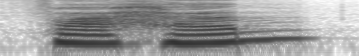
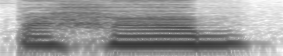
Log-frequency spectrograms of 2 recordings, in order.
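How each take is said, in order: First: It begins with an f sound. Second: It begins with a p sound. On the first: The foreign sound is kept distinct. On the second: The foreign sound is not kept distinct.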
